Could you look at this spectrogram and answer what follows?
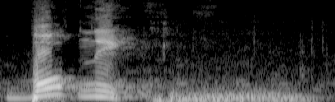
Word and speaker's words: Bolting: and G Design, Oliver Bolting. I've been saying it Boltnick, but his dad taught me how to say it this morning.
